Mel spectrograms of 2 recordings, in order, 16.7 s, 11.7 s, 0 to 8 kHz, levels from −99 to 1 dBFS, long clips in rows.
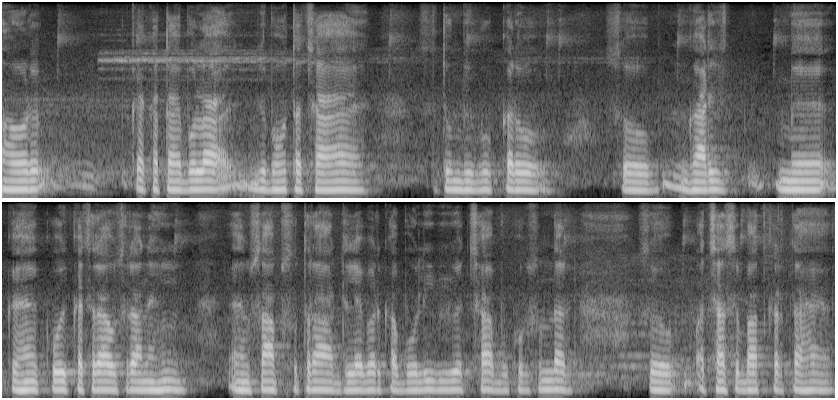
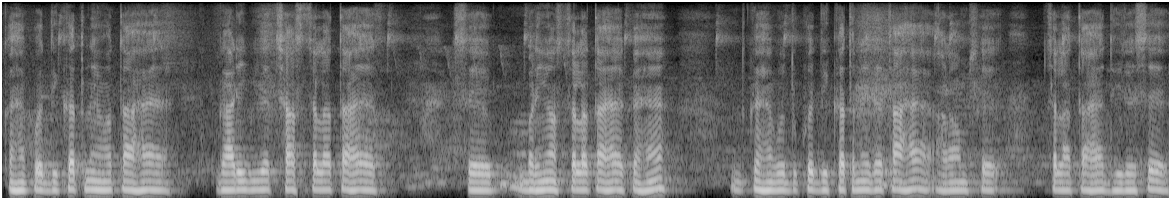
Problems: constant background noise, continuous background conversations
